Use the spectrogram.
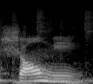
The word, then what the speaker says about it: Xiaomi: किया जाता है तो चाइनीज में एक्स को श की तरह प्रोनाउंस करते हैं इसीलिए कंपनी को हालांकि प्रोनंसिएशन है सॉरी स्पेलिंग है एक्स आई ए ओ एम आई लेकिन प्रोनाउंस कर करते हैं शमी श मी बट इंडिया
